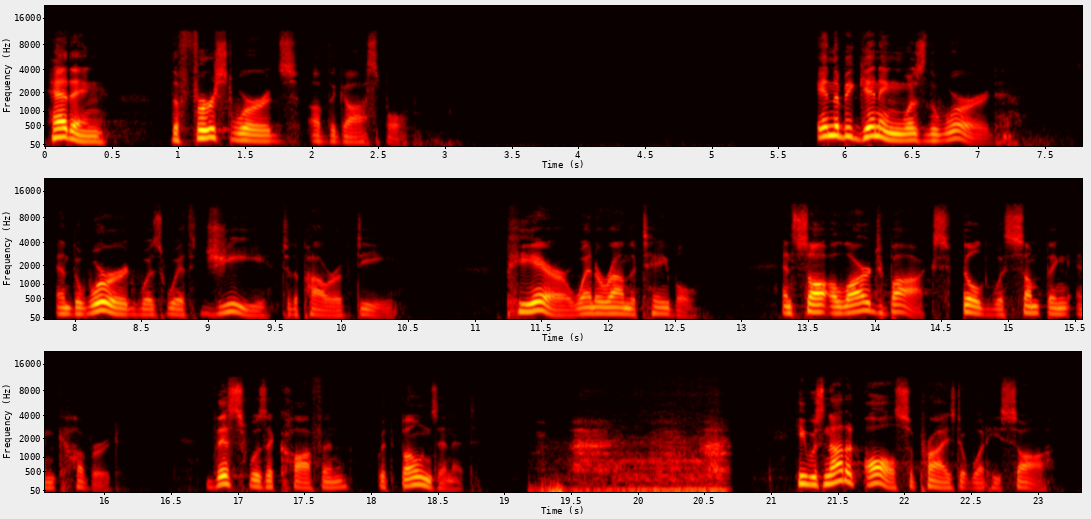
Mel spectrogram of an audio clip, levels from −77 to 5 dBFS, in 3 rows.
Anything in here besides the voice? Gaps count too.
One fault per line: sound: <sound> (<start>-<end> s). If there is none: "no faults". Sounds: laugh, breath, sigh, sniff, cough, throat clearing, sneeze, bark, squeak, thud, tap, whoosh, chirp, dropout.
sound: dropout (14.6-14.7 s)
sound: breath (19.2-20.7 s)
